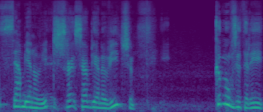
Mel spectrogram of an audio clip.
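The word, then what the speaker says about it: Srbljanović: l'auteur s'appelle Bana sabovic je prononce à peu près serbianovic serbianovic comment vous êtes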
